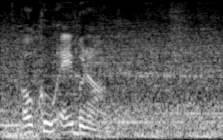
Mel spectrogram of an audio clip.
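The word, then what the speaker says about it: Okwuegbunam: So go ahead, you can say it. Oku Ebunam. Yes. It's pretty good. Not bad. Our producer, Jonathan Siegel, says, yeah, just like it's spelled.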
